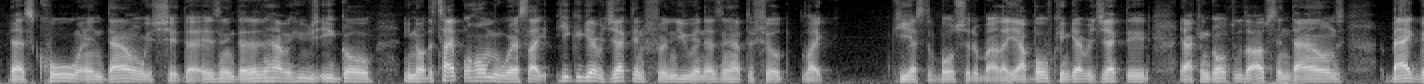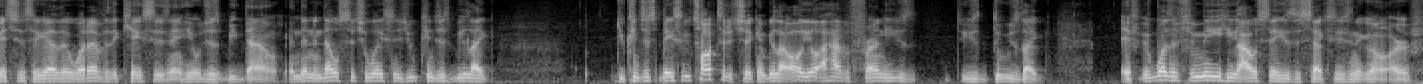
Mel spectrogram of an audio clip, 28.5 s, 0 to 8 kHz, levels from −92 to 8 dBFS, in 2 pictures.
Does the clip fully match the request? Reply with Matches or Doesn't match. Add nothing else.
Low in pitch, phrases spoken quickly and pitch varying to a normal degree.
Matches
